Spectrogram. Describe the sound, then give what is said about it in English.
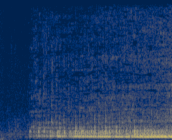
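AMAC, the Vancouver Aquarium's Steller sea lion, lets out a deep, rumbling roar while collecting a seafood lunch from a Harlem Globetrotter in Vancouver. It starts abruptly after a brief quiet moment and holds loud and steady to the end, with no talking. “That's the Vancouver Aquarium's stellar sea lion, AMAC, collecting a seafood lunch from Harlem Globetrotter”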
